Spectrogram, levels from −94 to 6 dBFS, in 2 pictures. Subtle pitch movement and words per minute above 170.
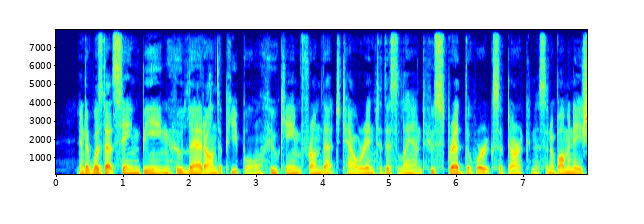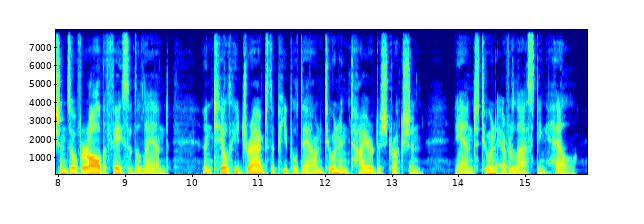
No: average, 3.3 semitones; average, 185 wpm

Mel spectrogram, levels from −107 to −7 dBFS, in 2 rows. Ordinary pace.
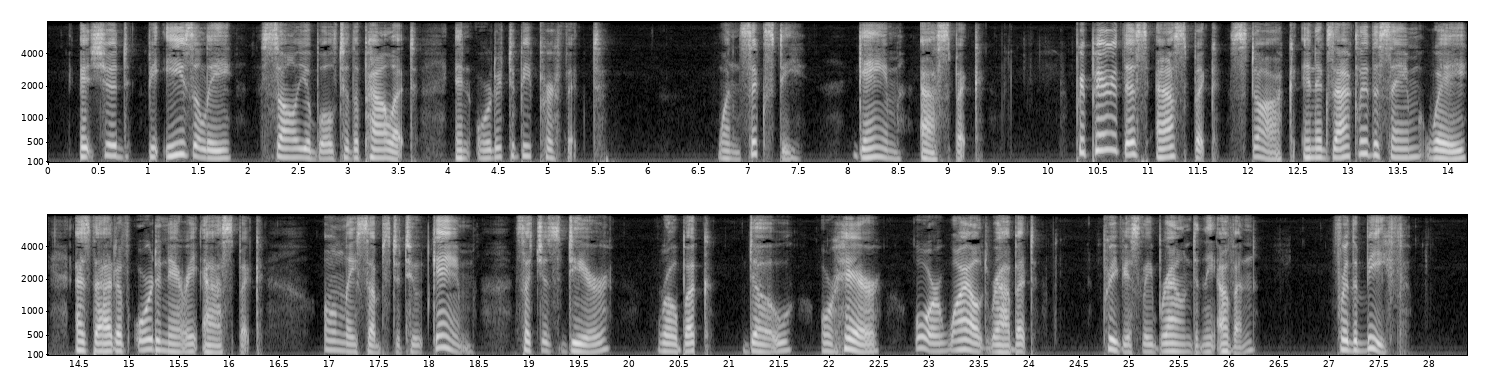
No: slow, 110 wpm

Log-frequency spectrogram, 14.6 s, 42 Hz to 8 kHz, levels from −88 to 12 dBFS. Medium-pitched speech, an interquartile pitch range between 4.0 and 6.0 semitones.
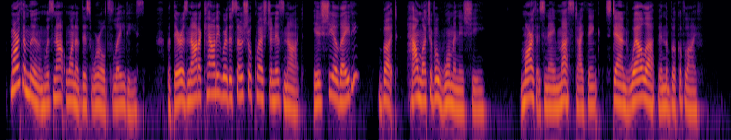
Yes: medium, 170 Hz; average, 5.2 semitones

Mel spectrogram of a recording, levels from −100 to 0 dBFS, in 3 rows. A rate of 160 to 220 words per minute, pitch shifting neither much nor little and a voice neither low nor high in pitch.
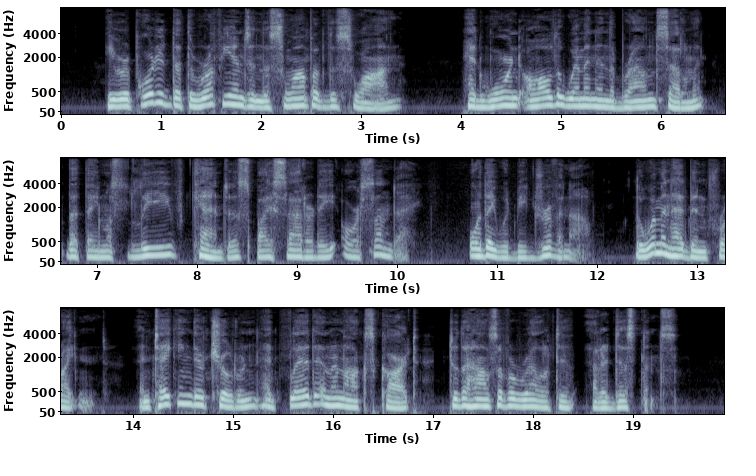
Yes: average, 180 wpm; average, 4.0 semitones; medium, 145 Hz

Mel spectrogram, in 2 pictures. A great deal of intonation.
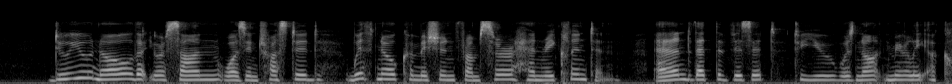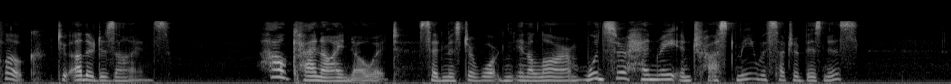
No: average, 3.2 semitones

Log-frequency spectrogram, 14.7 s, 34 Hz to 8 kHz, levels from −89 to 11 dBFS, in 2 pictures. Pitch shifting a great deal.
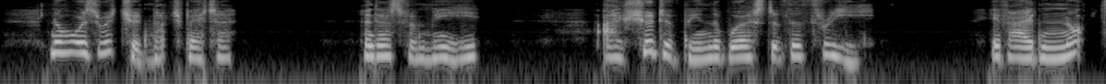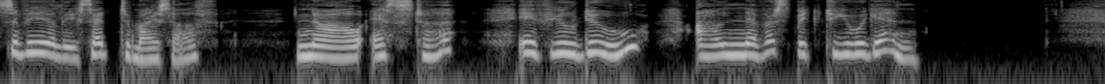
No: average, 4.3 semitones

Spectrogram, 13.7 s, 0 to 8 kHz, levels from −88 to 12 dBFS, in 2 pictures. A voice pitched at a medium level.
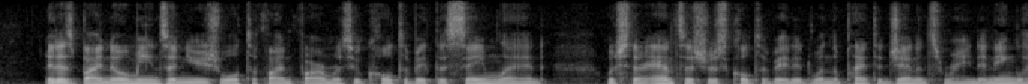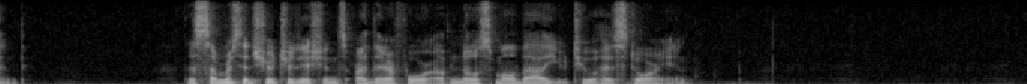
No: low, 105 Hz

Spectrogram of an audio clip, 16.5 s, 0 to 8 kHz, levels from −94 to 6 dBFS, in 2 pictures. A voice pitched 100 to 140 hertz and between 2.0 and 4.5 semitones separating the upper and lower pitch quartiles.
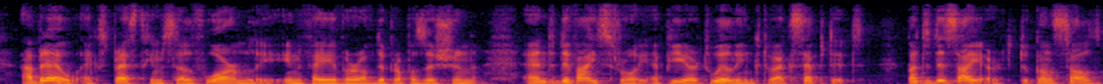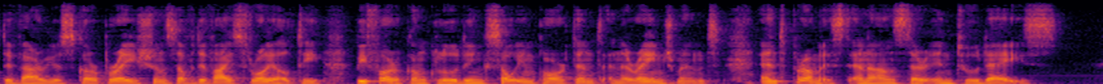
Yes: low, 135 Hz; average, 3.5 semitones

